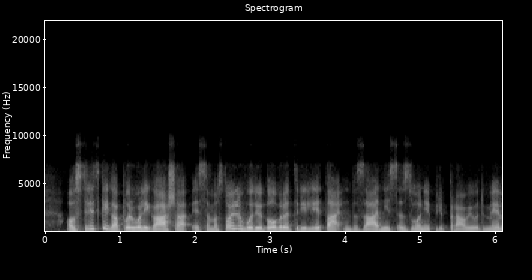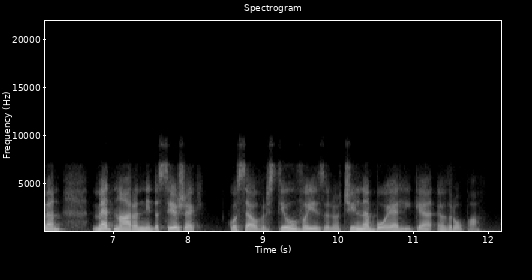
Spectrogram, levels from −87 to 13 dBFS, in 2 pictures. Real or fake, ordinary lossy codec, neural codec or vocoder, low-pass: fake; Opus, 32 kbps; codec, 16 kHz, 0.3 kbps, FocalCodec; 7.2 kHz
